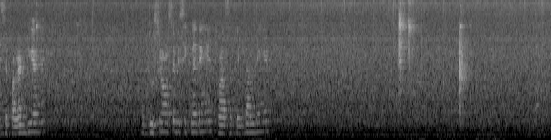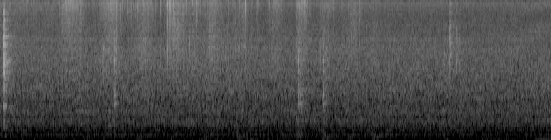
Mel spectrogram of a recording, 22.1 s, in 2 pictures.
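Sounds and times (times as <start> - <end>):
batter sizzling in oil: 0.0 - 22.0
metal utensils scraping a pan: 12.3 - 18.2.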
